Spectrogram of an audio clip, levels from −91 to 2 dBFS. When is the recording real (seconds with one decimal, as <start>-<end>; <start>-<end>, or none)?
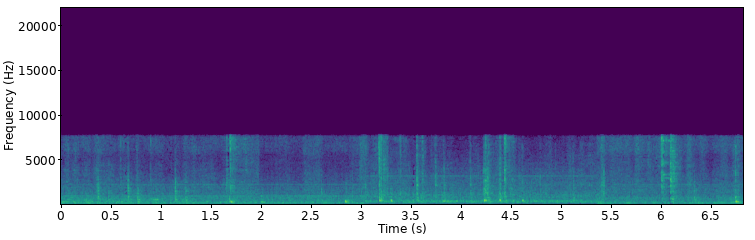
0.0-6.8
